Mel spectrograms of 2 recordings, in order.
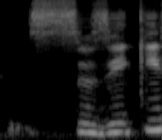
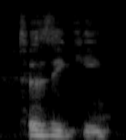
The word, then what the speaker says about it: Tzatziki: They're really good, and there's fuck, I don't know if I'm gonna pronounce it incorrectly. Suzuki sauce Tzatziki.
